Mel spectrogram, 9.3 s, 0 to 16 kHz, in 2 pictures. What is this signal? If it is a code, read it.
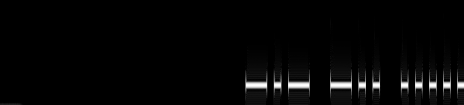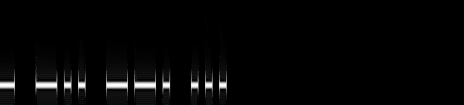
Morse code, heard as a keyed tone, about 17 wpm, 700 Hz. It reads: KD4DGS
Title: USA Call Signs - 6 Characters - 17wpm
